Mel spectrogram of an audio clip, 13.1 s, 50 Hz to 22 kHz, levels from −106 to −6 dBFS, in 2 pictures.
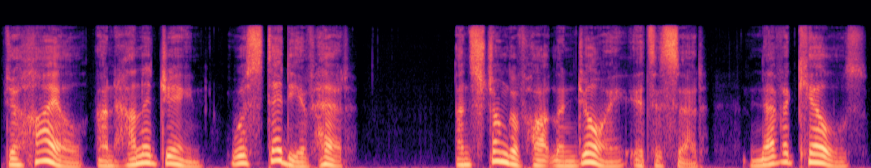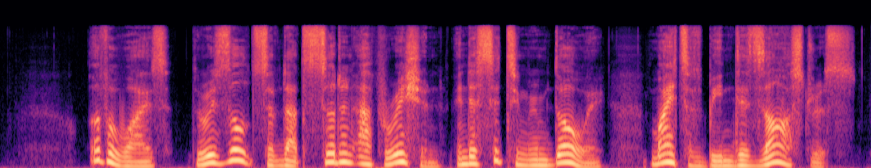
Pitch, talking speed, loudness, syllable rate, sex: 140 Hz, 155 wpm, -20 LUFS, 5.0 syllables/s, male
